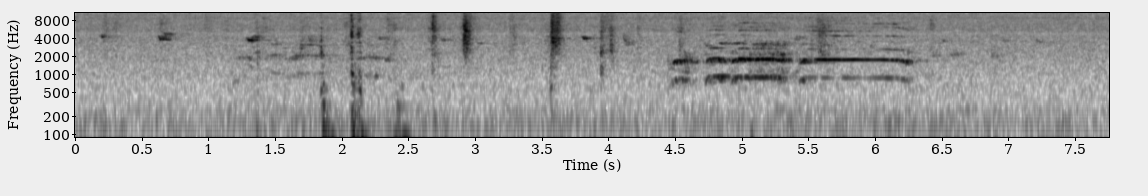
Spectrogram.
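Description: A faint single rooster crow, one pitched call of nearly two seconds with a brief break in the middle, starting about four and a half seconds in. A few faint clicks come before it.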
